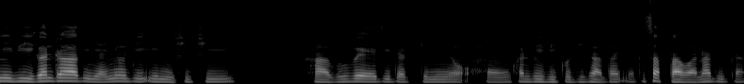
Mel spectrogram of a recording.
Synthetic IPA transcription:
ki˧nĩ˧βiː˦˧˨ka˦nɾaː˦t̪̬i˧ɲã˨˦ɲũ˦ũ˧t̪̬i˧ʔi˧nĩ˨ʃi˧t͡ʃi˧ | hã˧˨ku˦βe˦ʔe˧t̪̬i˧t̪a˧ki˧nĩ˧õ̰˧˨ʔoõ˧ka˦nɾi˦˧βi˧ko˧t̪̬i˧ɦã˧˨t̪a˦ɲã˧ka˦sa˦t̪a˧βa˨nã˦t̪i˧t̪a˧

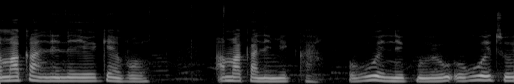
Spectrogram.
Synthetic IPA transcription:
a˨˧˦mã˦ka˦˨nɛ˨˧ne˧je˧o˦ɡɛ̃˦˨vɔ˧ | a̰˦mã˧˦ka˦˨ne˧˨mĩ˧ka˨ | o˨wu˦e˦˨ne˨k͡po˨˦o˨˧˨ɡu˦e˦to˧˦

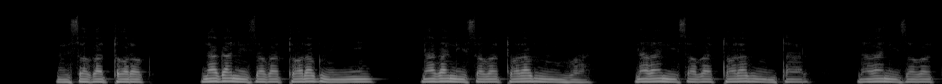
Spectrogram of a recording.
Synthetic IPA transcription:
ni˨so˦ka˨to˦ɾo˦k | na˦ka˦ni˨so˧ka˦to˦ɾo˦k̬ni˨ɲi˦ŋ | na˦ka˦ni˨so˦ka˦to˦ɾo˦kni˨n˨va˨ | na˦ka˦ni˨so˦ka˦to˦ɾo˦kni˨n˨ta˦ɾ | na˦ka˦ni˨s̬o˧ka˦

